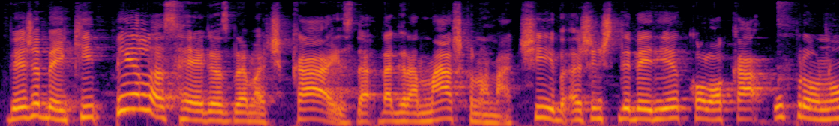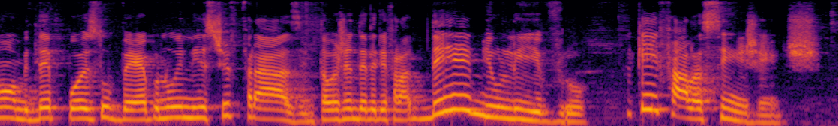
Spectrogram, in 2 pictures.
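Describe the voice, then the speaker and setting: A woman's voice: mid-range voice, fairly quick, hardly any pauses, a bit bright. A woman with a Brazilian Portuguese accent teaching a classroom lesson on writing errors, explaining step by step and often checking in with her students. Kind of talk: classroom lecture. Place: in-person workshop room.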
